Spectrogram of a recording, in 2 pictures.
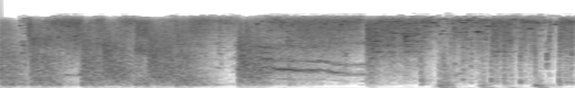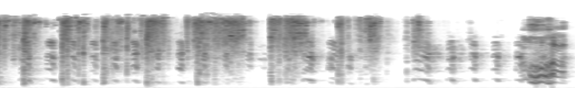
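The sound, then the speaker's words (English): Gunshots shatter mirrors in loud, dense bursts of breaking glass, followed by many scattered, tinkling shards as the glass falls and settles. “Sooner or later, one of us would stop hitting mirrors and get the real thing.”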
